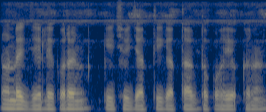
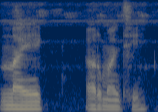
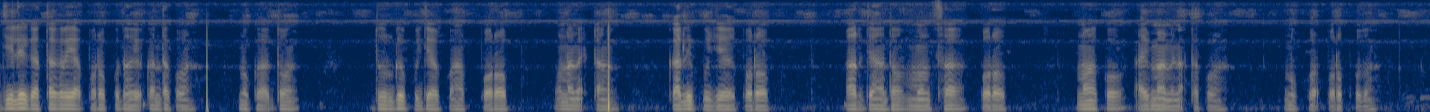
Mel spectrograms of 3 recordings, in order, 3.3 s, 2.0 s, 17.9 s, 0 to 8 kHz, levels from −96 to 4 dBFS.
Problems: low volume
